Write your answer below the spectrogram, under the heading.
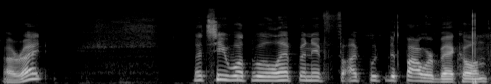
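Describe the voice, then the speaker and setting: A man with a Dutch accent, calmly thinking aloud as he works through a hands-on repair tutorial. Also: sits high, unhurried. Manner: calm, thinking aloud while working. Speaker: repair technician.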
